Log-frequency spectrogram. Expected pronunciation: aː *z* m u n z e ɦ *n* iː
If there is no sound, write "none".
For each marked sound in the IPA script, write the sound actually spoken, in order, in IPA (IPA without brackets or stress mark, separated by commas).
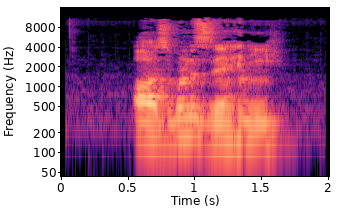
z, n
